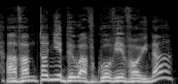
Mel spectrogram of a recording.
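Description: A boastful, dreamy young knight from a storybook, talking with excitable eagerness, as a man acts him out. His voice runs high and is recorded dry and close. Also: brisk, no room sound, lightly acted. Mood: eager. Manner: eager, excitable archaic speech.

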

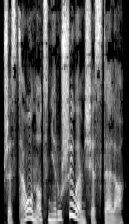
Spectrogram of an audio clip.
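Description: A woman's voice: on the low side, sing-song, unhurried, warm tone, no room sound, clean studio sound, voice pushed up. Woman doing a dazed, sick farmhand. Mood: bewildered. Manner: bewildered, pleading, tearful.

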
